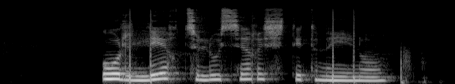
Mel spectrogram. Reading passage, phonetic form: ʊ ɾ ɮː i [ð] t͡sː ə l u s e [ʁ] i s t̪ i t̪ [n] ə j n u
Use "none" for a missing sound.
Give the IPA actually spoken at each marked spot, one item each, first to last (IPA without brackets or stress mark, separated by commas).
ʁ, ʁ, n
